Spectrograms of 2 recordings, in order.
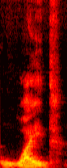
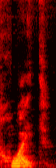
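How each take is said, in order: First: The word starts with a plain W sound. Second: The word starts with a breathy H before W. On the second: "W H, right?"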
